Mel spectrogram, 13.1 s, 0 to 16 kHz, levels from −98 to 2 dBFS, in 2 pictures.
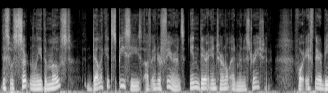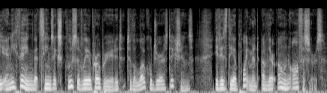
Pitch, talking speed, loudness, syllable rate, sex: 130 Hz, 160 wpm, -18 LUFS, 5.9 syllables/s, male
